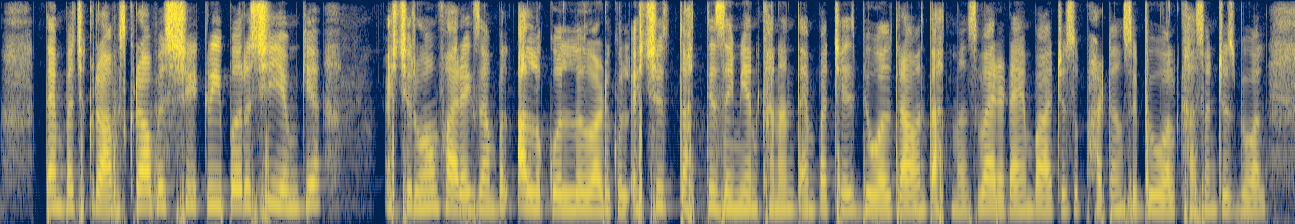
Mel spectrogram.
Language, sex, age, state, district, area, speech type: Kashmiri, female, 30-45, Jammu and Kashmir, Anantnag, rural, spontaneous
